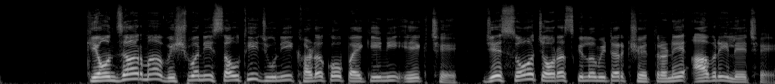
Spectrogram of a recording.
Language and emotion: Gujarati, neutral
